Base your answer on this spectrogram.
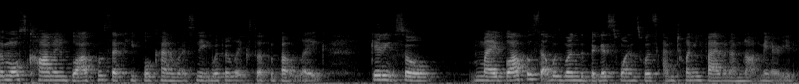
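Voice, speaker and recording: A woman at a medium pitch talks very fast, with audible room echo and noticeable background noise. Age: 20s. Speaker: blogger and stylist. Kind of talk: casual interview chat. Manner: animated.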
